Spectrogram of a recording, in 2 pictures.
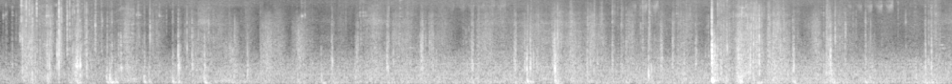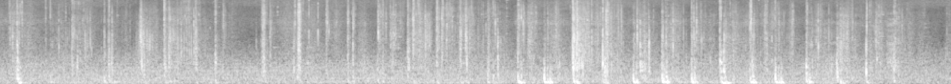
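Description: Footsteps thud and creak on a wooden floor.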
